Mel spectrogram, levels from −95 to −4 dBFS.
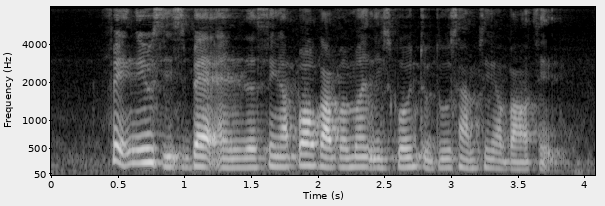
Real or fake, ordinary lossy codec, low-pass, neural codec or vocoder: fake; none; none; codec, 16 kHz, 16 kbps, FunCodec, trained on LibriTTS, 50 frames a second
